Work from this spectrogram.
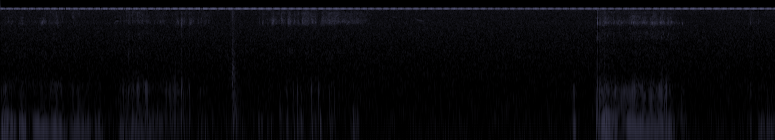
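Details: Ollie, a pet chihuahua, sleeps swaddled in a blanket in his bed and snores: a low, rasping breath near the start, a soft buzzy stretch in the middle, and a louder rough snore toward the end, indoors.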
